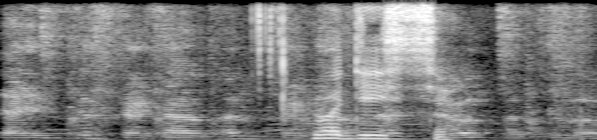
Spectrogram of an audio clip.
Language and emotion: Russian, neutral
